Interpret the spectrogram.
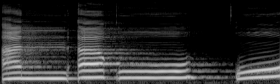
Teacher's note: sebab ada wau sukun didahului harakat damah maka huruf qf panjang dua harakat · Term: Mad Thobi'i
